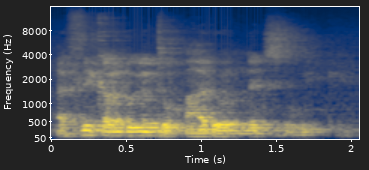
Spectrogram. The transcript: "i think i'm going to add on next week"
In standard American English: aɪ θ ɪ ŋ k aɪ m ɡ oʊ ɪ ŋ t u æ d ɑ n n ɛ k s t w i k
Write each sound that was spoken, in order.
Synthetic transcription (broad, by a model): aɪ θ ɪ ŋ k aɪ m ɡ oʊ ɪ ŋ t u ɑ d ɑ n n ɛ k s t w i k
